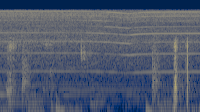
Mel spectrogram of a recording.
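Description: Quiet pause: a faint steady electrical hum with a thin high whine, broken by a few soft clicks, the last of them just before speech resumes. No router cutting noise is heard.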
